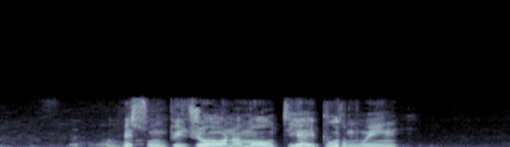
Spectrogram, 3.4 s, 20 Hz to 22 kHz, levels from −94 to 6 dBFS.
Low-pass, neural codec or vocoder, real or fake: 7.2 kHz; none; real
